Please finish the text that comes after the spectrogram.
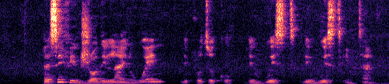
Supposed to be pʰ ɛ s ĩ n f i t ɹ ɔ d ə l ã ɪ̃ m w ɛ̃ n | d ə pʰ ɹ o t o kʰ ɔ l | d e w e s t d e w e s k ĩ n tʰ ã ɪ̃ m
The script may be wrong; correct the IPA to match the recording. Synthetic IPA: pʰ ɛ s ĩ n f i d ɹ ɔ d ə l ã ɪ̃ n w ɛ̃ n | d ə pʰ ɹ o t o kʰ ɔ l | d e w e s t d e w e s t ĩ n tʰ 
